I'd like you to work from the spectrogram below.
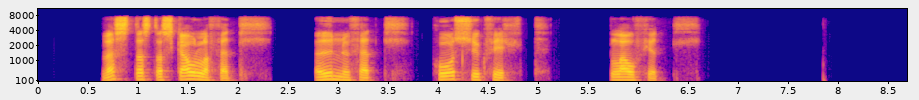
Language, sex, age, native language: Icelandic, male, 18-19, Icelandic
